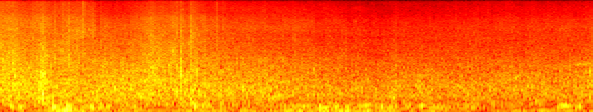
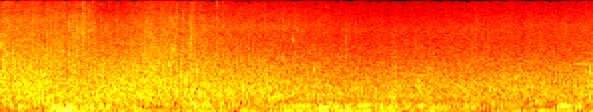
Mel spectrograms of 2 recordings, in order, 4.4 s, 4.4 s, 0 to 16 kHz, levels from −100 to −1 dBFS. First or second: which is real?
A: second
